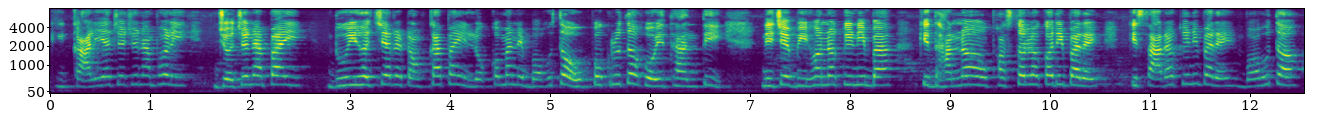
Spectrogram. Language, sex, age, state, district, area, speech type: Odia, female, 18-30, Odisha, Kendrapara, urban, spontaneous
